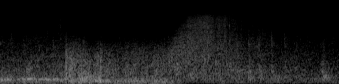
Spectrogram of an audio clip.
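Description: A body plunges into water with a loud splash.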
